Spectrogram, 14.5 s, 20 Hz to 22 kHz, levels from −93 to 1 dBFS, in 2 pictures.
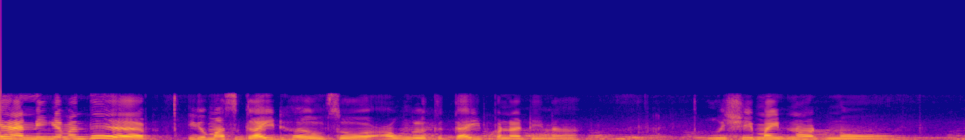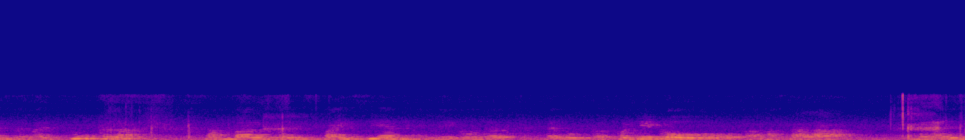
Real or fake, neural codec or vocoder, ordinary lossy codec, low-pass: real; none; none; 7.2 kHz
